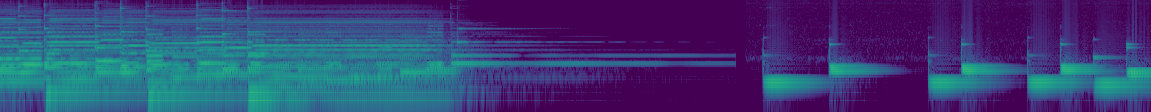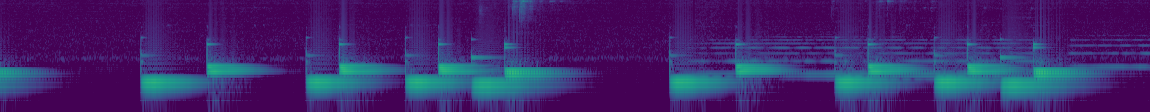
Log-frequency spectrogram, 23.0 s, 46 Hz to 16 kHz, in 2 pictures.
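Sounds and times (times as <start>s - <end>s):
marimba-like mallet melody: 0.0s - 3.9s, 7.6s - 12.1s, 12.9s - 17.4s, 18.2s - 22.7s.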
